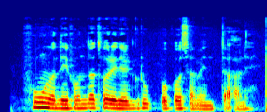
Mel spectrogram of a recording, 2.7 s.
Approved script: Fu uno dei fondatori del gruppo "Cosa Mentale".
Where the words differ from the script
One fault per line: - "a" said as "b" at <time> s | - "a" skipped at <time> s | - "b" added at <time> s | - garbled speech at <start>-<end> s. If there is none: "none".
none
